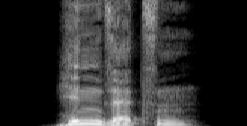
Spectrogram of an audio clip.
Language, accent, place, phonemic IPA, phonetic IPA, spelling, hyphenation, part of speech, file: German, Germany, Berlin, /ˈhɪnˌzɛtsən/, [ˈhɪnˌzɛtsn̩], hinsetzen, hin‧set‧zen, verb, De-hinsetzen.ogg
- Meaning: 1. to sit down 2. to put, place (in a given position)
